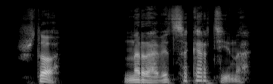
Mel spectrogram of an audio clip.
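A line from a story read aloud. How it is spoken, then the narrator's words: Angry hiss. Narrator (Russian): гневно прошипела миссис Крэг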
